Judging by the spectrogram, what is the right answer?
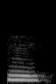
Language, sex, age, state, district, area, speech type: Odia, female, 18-30, Odisha, Kendujhar, urban, conversation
